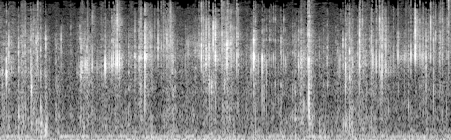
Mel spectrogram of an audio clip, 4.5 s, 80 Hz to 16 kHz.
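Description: Fingertips and nails rub, crinkle and scratch the plastic leaves and fabric petals of a pink artificial rose bouquet with plastic stems. The result is a quiet, continuous stream of bright, crisp crinkles and short scratchy ticks, concentrated in the high range around 3.3 kHz. A faint steady low hum runs underneath.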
